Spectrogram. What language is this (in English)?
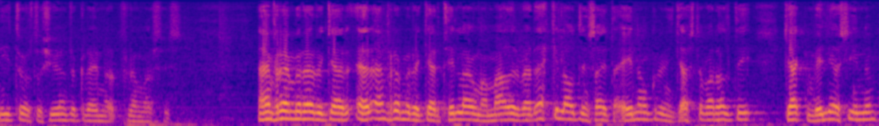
Icelandic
